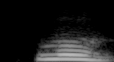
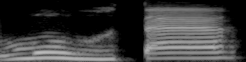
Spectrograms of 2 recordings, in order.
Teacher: Adapun ketika kita membaca huruf H itu harus berbeda dengan yang H kecil ya, karena secara makhraj H besar itu dari tenggorokan bagian bawah sama dengan huruf hamzah ya. Kalau kita agak naik ke tengahan maka akan menyerupai huruf H.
